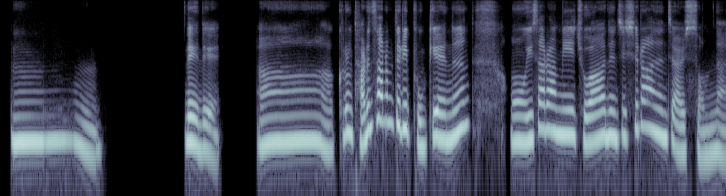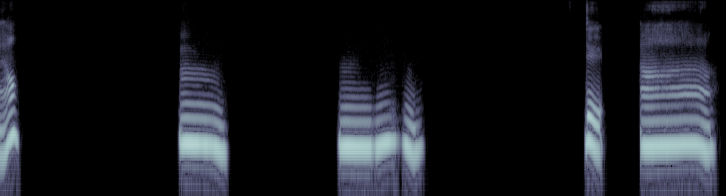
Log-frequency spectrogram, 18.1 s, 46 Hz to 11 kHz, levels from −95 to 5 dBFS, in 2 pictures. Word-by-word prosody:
음. 215 -5 +1 1.0
네네. 175 -10 +2 0.4
아 210 -1 +1
그럼 265 +2 +1
다른 270 +3 +2
사람들이 355 -5 +3
보기에는 235 - +2 0.5
어 210 0 +2
이 220 - +4
사람이 260 -2 +3
좋아하는지 235 +2 +2
싫어하는지 275 -5 0
알 160 -2 -2
수 155 - -3
없나요? 155 - -4 2.0
음. 195 -4 -1 1.4
음. 185 0 -3 2.0
네. 200 -7 -1 0.4
아. 190 -1 -3
210 Hz, 130 characters per minute, -23 LUFS, 185-235 Hz, 2.0 s, 이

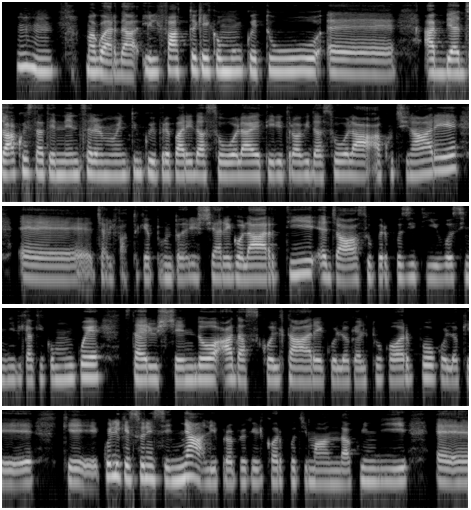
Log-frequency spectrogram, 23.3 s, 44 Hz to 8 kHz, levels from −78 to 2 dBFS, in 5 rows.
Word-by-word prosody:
Mh-mh. 235 -6 +1 0.3
Ma 200 - +4
guarda, 175 -3 +4
il 195 -2 0
fatto 210 +1 +5
che 210 0 +4
comunque 200 -1 +1
tu, 205 0 +1
ehm, 180 -2 0 0.3
abbia 190 -1 +5
già 190 +1 +6
questa 205 -2 0
tendenza 190 +1 -1
nel 190 -1 +2
momento 185 +2 -5
in 200 - -2
cui 200 -1 -1
prepari 185 0 +2
da 185 -1 +3
sola 180 0 +1
e 180 0 +2
ti 185 +1 -5
ritrovi 185 0 -2
da 175 -2 -2
sola 185 0 +2
a - - -1
cucinare, 205 +6 +2 0.2
ehm, 165 -2 -3
cioè - - -10
il 175 - -11
fatto 195 - -16
che 175 - -5
appunto 175 0 -9
riesci 180 +2 -6
a - - -3
regolarti 175 +5 +2
è 185 -3 -2
già 165 -2 +2
super 175 0 -7
positivo, 175 -1 -6
significa 180 0 -7
che 185 - -13
comunque 190 +2 +1 0.2
stai 180 -2 +2
riuscendo 180 0 +1
ad 180 +1 +4
ascoltare 170 -1 0
quello 165 0 -5
che 165 - -8
è - - -4
il 165 - -11
tuo 180 - -10
corpo, 180 +2 -2
quelli 175 -3 -5
che 165 0 -1 0.2
che 170 -7 -3
quelli 235 0 +2
che 215 -2 +2
sono 215 +1 0
i - - +1
segnali 190 -3 +4
proprio 175 +1 -5
che 175 - -7
il 175 - -9
corpo 180 -1 -6
ti 185 +1 -15
manda, 165 -1 -2
quindi 180 +1 -5 0.2
è 180 -3 +1
185 Hz, 175 wpm, -23 LUFS, 175-195 Hz, 0.3 s, già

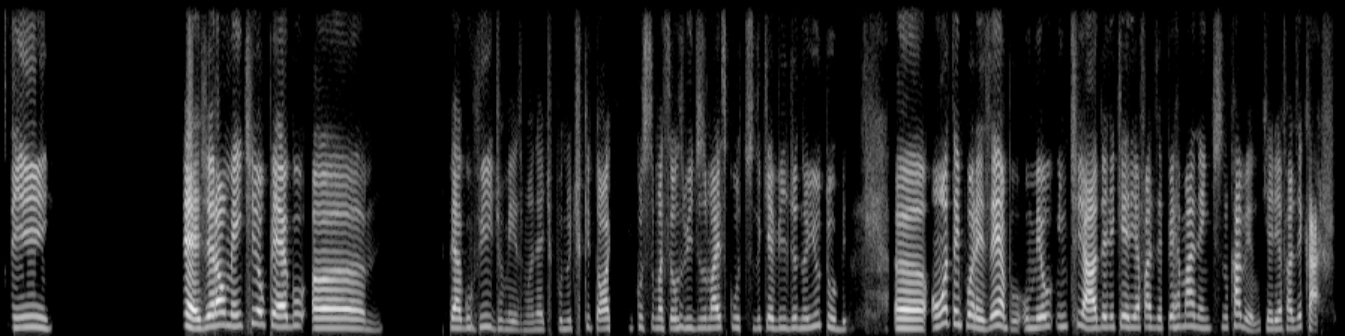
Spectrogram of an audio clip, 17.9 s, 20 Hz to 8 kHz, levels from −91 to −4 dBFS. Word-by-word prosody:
Sim. 240 -2 -1 1.8
É, 235 -6 +10
geralmente, 275 +4 +3
eu 310 -2 +1
pego, 270 -1 +3
hã, 225 -2 +3 1.1
pego 230 0 -3
vídeo, 240 -3 -12
mesmo, 180 -3 -18
né, 190 +1 -15
tipo, 205 +2 -22
no 205 0 -18
TikTok, 225 -3 -6 0.2
que 220 - -32
costuma 235 -1 -11
ser 220 0 -10
uns 225 +2 -11
vídeos 230 -1 -14
mais 235 +1 -3
curtos 235 -2 -18
do 220 +1 -20
que 235 +1 -5
vídeo 225 +1 -12
no 225 0 -13
YouTube. 230 -6 -12 0.6
Hã, 220 -1 +5
ontem, 320 +5 -1
por 275 -4 -2
exemplo, 235 -2 +1
o 225 - -14
meu 240 +4 -4
enteado, 255 -3 +1
ele 250 0 -5
queria 245 -1 -4
fazer 240 -2 -8
permanentes 250 -2 -7
no 240 - -18
cabelo; 220 - -5
queria 210 0 -9
fazer 220 +3 -8
cacho. - - -4
235 Hz, 135 wpm, -23 LUFS, 220-255 Hz, 1.8 s, É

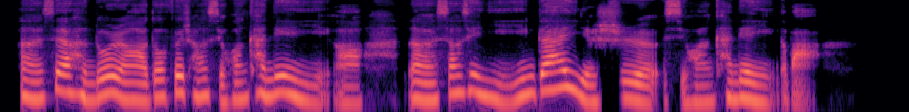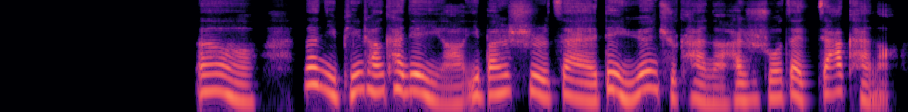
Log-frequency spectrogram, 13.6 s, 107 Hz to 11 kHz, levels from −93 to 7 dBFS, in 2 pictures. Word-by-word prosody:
嗯， 195 -2 0
现 230 +7 +1
在 250 - +6
很 215 -6 -2
多 220 +5 +3
人 205 -5 +3
啊， 175 -1 +1
都 205 +3 -1
非 240 +3 +4
常 215 -2 -4
喜 190 -6 -4
欢 185 +2 -5
看 225 +3 -2
电 230 -1 +2
影 165 -2 -9
啊。 155 0 -4 0.3
呃， 180 -2 0
相 235 +5 -1
信 245 -3 -1
你 175 -4 -4
应 220 +4 0
该 270 +3 +5
也 205 - +1
是 175 -1 -1
喜 170 - -3
欢 160 0 -6
看 190 +3 -3
电 190 -1 +2
影 160 -2 -5
的 - - -10
吧？ - - -3 2.1
嗯， 235 -9 +1 0.3
那 340 0 +6
你 250 -8 0
平 245 +5 0
常 250 -3 +2
看 275 +1 +2
电 255 -1 +5
影 175 -5 -5
啊， 155 - -4
一 220 - -1
般 230 +3 +2
是 245 -5 0
在 190 -4 +1
电 265 +9 +2
影 190 - +1
院 280 +5 +3
去 200 - -5
看 180 -3 -3
呢， 155 - -4
还 180 0 -1
是 185 - -7
说 195 +1 -2
在 205 +1 +2
家 230 +8 +2
看 - - -4
呢？ - - -6
205 Hz, 250 characters per minute, -26 LUFS, 180-245 Hz, 2.1 s, 在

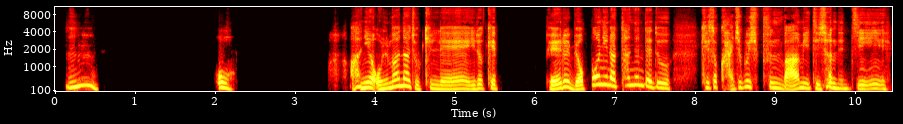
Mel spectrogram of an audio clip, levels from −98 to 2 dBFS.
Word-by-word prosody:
음. 250 +6 0 1.5
어. 185 -9 +2 1.4
아니, 205 -2 +2
얼마나 225 - +3
좋길래 150 - -1
이렇게 160 +2 -2 0.6
배를 175 +10 +4
몇 145 0 +2
번이나 310 -2 +3
탔는데도 230 - -1 0.4
계속 205 +3 -1
가시고 210 +3 -1
싶은 190 -3 -2
마음이 180 +1 +4
드셨는지. 160 -3 -2
185 Hz, 210 characters per minute, -20 LUFS, 155-230 Hz, 1.5 s, 배를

